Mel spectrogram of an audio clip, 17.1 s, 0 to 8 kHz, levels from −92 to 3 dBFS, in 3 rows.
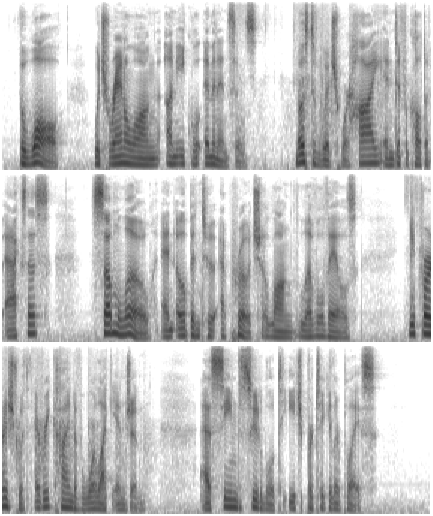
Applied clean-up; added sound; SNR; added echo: neural separator model SepFormer DNS4.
